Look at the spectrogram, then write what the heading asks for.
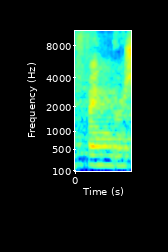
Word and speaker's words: fingers: So you don't put the hard g into fingers, it's fingers. If I make a fist, that's a knave.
